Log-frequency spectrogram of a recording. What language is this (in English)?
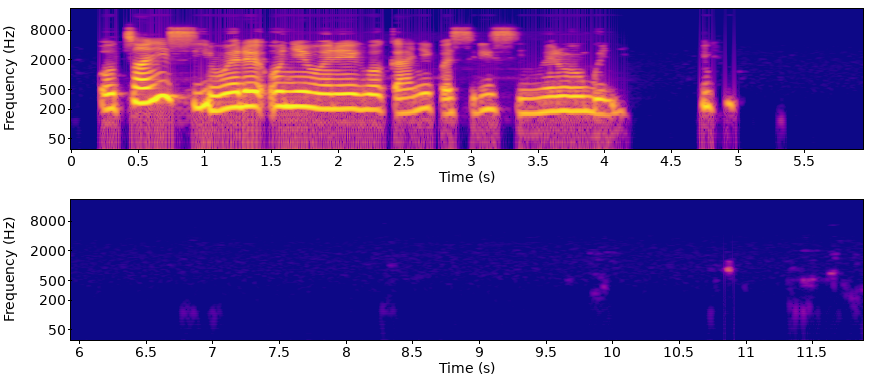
Igbo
